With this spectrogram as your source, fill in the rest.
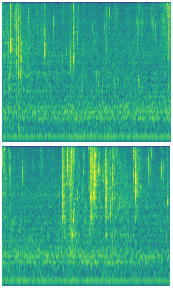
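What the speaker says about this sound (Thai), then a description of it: "ใส่มะเขือลงไป" Thai eggplants drop into a pot of spicy beef curry with a run of soft wet plops and drips over a steady low bubbling hum, fairly close and alone.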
